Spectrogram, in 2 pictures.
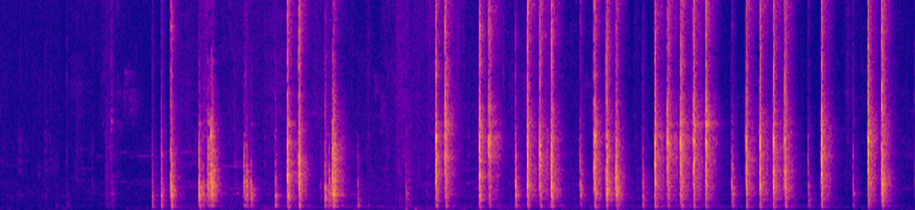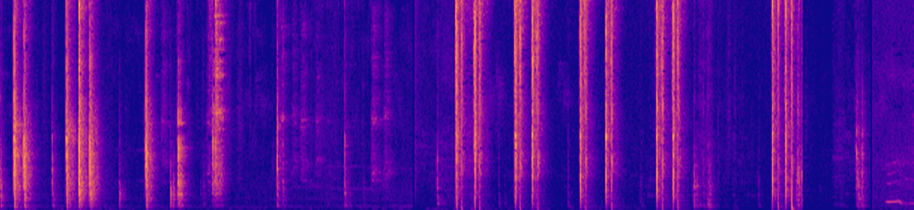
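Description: Wooden mallet knocking a pine frame's tenon joints home: a series of sharp wooden knocks, often several in quick succession. They start about two seconds in, pause briefly past the middle and stop shortly before the end.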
